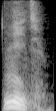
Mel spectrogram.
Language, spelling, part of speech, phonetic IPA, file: Russian, нить, noun, [nʲitʲ], Ru-нить.ogg
- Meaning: 1. thread 2. filament 3. topic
